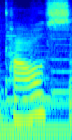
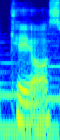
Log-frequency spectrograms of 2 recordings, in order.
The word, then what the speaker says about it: Kaos: all of them uh the preferred pronunciation is Cows as in cows but also I enjoy being called chaos because it's a fun little name you know it's like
